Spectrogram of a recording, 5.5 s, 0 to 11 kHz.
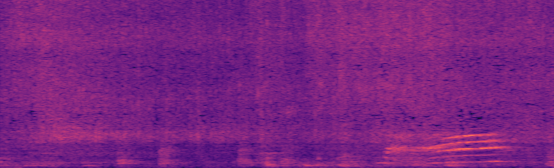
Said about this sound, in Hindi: ये फ्राई किया हुआ अरबी भी डाल देंगे। मिक्स करके मसालों के साथ अरबी को 2 मिनट भूनेंगे।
